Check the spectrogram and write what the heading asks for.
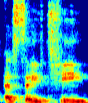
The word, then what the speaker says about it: Sat: It's spelled S-A-T, but it's pronounced Sat, like S-O-T.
